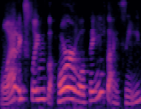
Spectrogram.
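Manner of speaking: acted, very high, bouncy, sunny carefree delivery. Mimicking how a character says a line: mock happy-go-lucky delivery. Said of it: "He says it so happy-go-lucky".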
